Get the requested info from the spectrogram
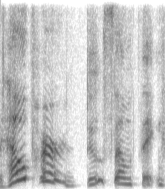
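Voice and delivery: put-on, all-out screaming yell. Retelling a scene from a show: imitating Tara screaming. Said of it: "'cause Tara was screaming".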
